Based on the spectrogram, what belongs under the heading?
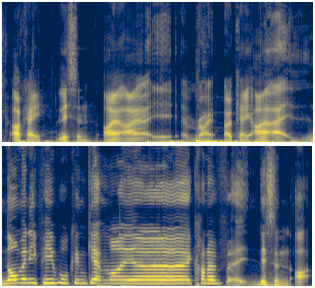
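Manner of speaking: flustered false starts, leaping high midway; exasperated stammering. Acted. Cook struggling to explain herself to Tony, flustered and exasperated. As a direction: stumble over the words in exasperation.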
